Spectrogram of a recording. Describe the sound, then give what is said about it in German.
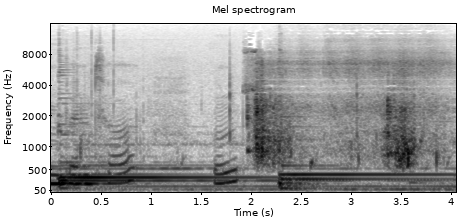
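A video-game water bucket is emptied onto lava, putting out a large part of it, giving a bright splashing hiss that swells midway and lingers in bursts over a steady, droning tonal background. “lösche hier einen Großteil der Lava.”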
